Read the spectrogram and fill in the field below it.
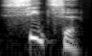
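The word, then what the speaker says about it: Sijtze: And we still have a remnant of that sound today in the Dutch boy's name Sietse, which is S-I-J thing, T-Z-E, Sietse.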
